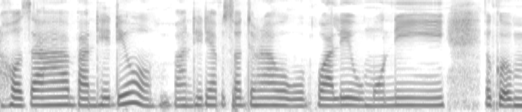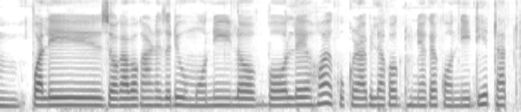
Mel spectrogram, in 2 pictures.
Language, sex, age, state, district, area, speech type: Assamese, female, 30-45, Assam, Sivasagar, rural, spontaneous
